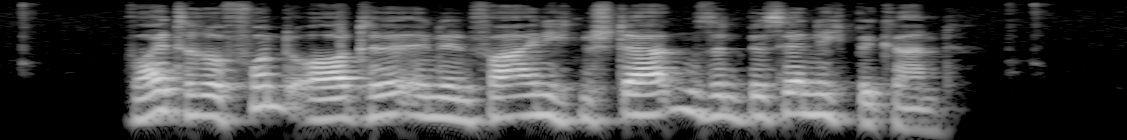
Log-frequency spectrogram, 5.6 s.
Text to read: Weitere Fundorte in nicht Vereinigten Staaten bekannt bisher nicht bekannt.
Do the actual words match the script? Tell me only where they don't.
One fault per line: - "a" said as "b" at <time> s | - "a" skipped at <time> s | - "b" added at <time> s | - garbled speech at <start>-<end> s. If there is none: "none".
- "nicht" said as "den" at 2.2 s
- "bekannt" said as "sind" at 3.5 s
